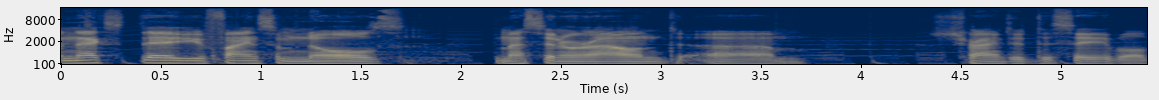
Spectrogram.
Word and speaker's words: Gnoll: Spelled with a G, and the computer does not. It wants me to spell check it. Gnoll. Gnoll. Oh, is it like a gnome? No.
